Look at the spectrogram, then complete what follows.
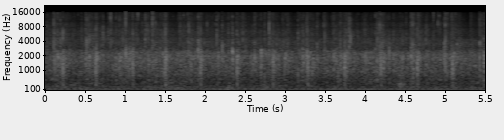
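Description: Audience applauding: many hands clapping at once, a dense, steady patter of claps.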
